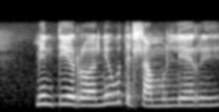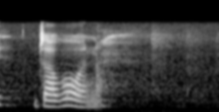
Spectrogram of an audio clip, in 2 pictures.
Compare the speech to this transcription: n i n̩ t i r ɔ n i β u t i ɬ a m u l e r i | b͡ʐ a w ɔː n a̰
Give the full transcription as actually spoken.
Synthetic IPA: m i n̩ t i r ɔ n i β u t i ɬ a m u l e r i | b͡ʐ a β ɔː n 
